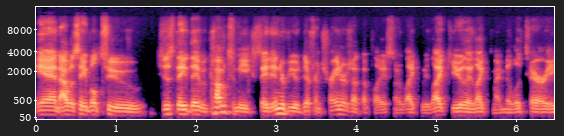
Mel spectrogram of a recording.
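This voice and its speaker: A man with a very deep, low voice talks at a very fast pace, his pitch varying in an ordinary way while his loudness swings widely. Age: 50s. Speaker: navy veteran and podcaster. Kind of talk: casual chat. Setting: video call.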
